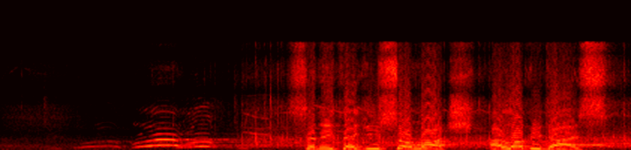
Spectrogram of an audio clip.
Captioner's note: audience cheering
